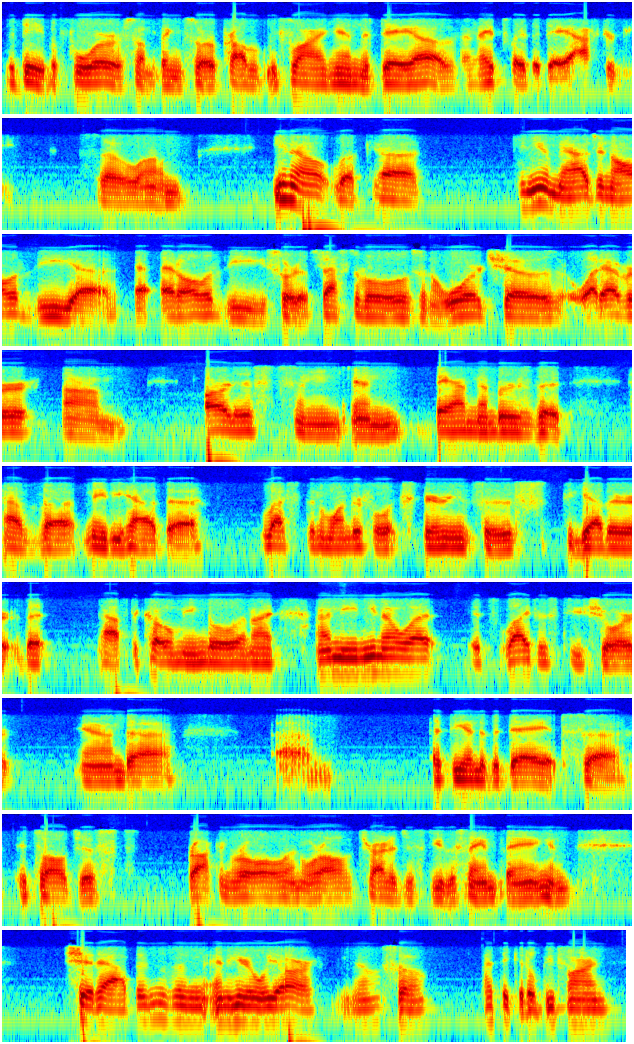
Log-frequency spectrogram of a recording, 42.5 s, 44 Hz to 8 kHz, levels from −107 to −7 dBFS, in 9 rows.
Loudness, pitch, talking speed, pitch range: -17 LUFS, 90 Hz, 170 wpm, 85-100 Hz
